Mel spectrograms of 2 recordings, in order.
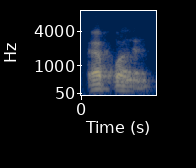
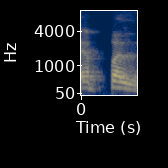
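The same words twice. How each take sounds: First: "એપલ" softer and lower, light p; British "એપલ", lightly finished; British pronunciation. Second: "એપલ" with stress on the p; Indian pronunciation. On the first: Retold or imitated. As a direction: say "એપલ" softly without leaning on the p. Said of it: "ઈ હું બોલે?". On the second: Shown as a demonstration. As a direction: say "એપલ" as ep-pal. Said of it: "આપણે હું બોલીએ?".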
